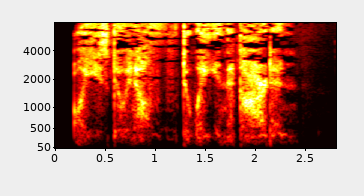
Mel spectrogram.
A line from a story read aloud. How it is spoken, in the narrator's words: the BFG whispered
